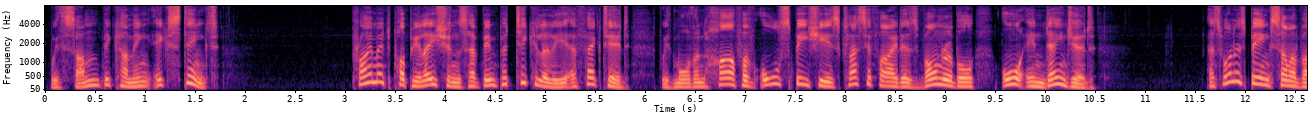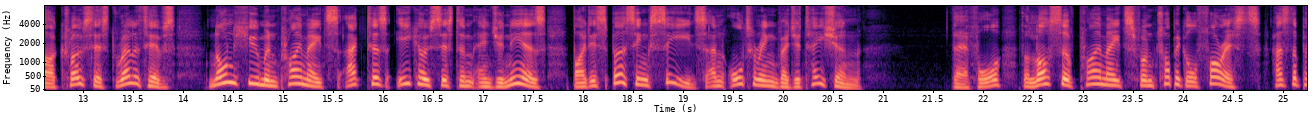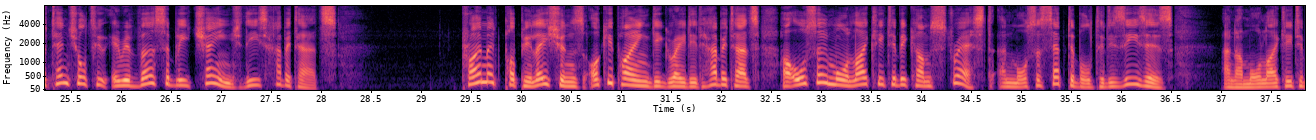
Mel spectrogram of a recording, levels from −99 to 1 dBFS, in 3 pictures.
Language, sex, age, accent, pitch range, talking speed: English, male, 40-59, British, 140-220 Hz, 130 wpm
